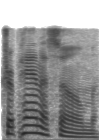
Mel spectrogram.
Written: trypanosome

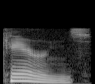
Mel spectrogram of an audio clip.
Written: Cairns

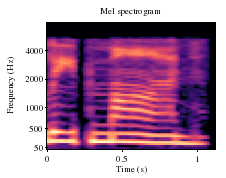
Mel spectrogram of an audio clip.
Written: Lippmann

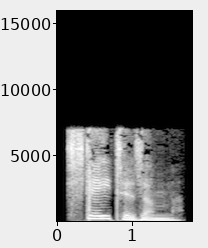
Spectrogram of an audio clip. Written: statism

